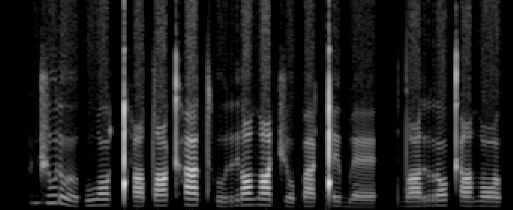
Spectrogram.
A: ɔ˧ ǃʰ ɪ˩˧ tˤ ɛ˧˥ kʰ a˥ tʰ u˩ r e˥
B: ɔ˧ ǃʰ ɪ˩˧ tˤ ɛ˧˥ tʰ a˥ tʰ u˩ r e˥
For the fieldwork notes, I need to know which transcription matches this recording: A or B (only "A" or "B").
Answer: A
